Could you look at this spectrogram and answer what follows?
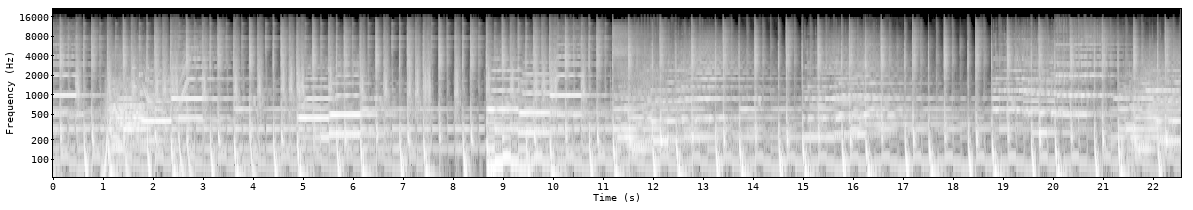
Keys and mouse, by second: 0.7-1.5 middle drag, 1.6 Tab, 1.8 middle click, 2.3 Tab, 2.3 KP_1, 3.3 Tab, 4.1 alt+click, 5.1 alt+z, 6.2 shift+click, 7.1 shift+click, 7.5 middle click, 8.2 shift+click, 8.8 alt+z, 9.0 middle click, 9.3 KP_1, 9.8 s, 11.3 g, 12.6 click, 13.4 Tab, 14.0 ctrl+s, 14.2 middle click, 15.0 drag, 16.0 click, 16.5 click, 17.4 g, 19.5-20.5 drag, 19.9 p, 21.1 middle click, 21.4 shift+middle click, 22.0 ctrl+s.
